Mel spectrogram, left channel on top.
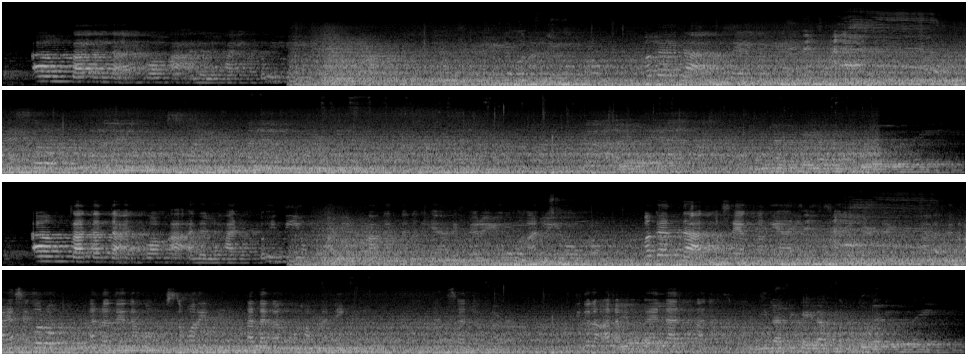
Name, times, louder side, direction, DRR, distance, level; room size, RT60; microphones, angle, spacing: voice 1, 0.3-5.9 6.4-10.2 10.5-13.1 13.9-14.8 15.5-17.6, right 3 dB, 60° right, 4 dB, 4.5 m, -33 dB
sound 1, 2.9-18.4, left 1 dB, 20° left, 1.7 m, -28 dB
voice 2, 5.3-5.9 14.0-14.4 15.7-16.4 17.1-19.2, right 1 dB, 30° right, -1 dB, 2.8 m, -31 dB
29.0 x 23.0 x 9.0 m, 2.3 s
head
